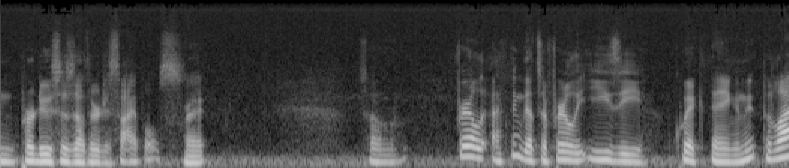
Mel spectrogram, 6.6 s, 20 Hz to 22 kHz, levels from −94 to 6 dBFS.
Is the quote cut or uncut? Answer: uncut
